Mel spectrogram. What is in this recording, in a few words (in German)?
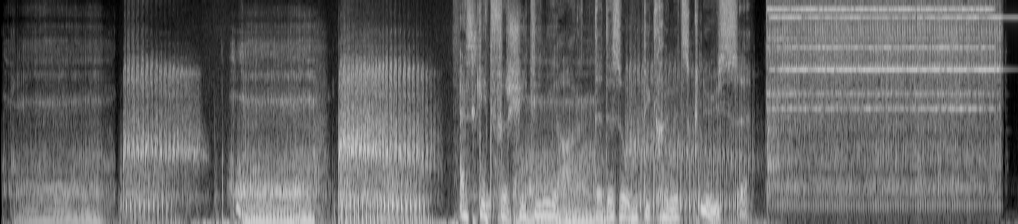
coop durchsage hinwil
